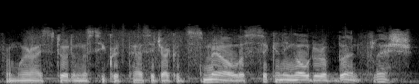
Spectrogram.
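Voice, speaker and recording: Male actor as grave, earnest captive, deep voice, measured vintage radio drama style, faint noise on old recording. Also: fairly even intonation, close to an everyday voice. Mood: grave, tense. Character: earnest male prisoner recounting his ordeal. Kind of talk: 1930s radio acting, dramatic narration. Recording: muffled, hissy 1930s radio recording.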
